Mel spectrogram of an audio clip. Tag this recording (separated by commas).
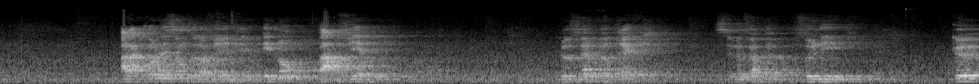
Speech, man speaking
